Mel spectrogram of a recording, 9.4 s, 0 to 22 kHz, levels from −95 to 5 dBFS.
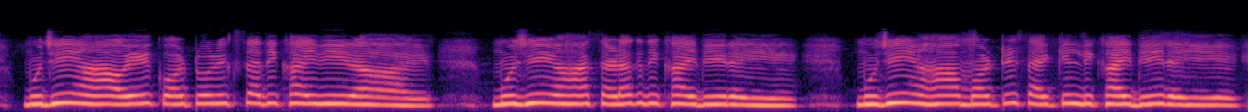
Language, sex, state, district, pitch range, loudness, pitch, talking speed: Hindi, female, Chhattisgarh, Rajnandgaon, 275-305 Hz, -19 LUFS, 290 Hz, 140 wpm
